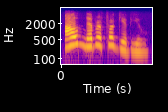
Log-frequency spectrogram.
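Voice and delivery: put-on an angry girl refusing to forgive; cried out. A narrator's reading. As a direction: fling it out in outrage. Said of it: "cried Nora".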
